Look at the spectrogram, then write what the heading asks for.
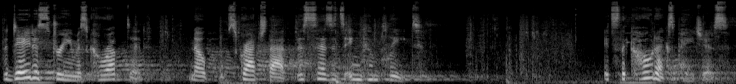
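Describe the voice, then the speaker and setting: A brisk tech operator. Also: female voice, a little high, expressive, slight background noise. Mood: businesslike. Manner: brisk, matter-of-fact. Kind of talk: video game dialogue. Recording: long reverb.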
